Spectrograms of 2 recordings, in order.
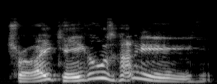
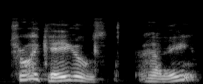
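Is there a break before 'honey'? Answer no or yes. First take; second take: no; yes. First: There is no break before 'honey'. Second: There is a break before 'honey'. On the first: Honey is the name of a product. "Or honey as in a product name, like" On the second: The speaker is addressed affectionately. "Honey has a pet name? As in"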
